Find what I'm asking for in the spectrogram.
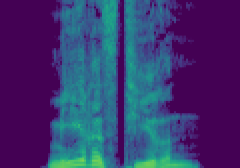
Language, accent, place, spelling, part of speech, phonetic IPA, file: German, Germany, Berlin, Meerestieren, noun, [ˈmeːʁəsˌtiːʁən], De-Meerestieren.ogg
- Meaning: dative plural of Meerestier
